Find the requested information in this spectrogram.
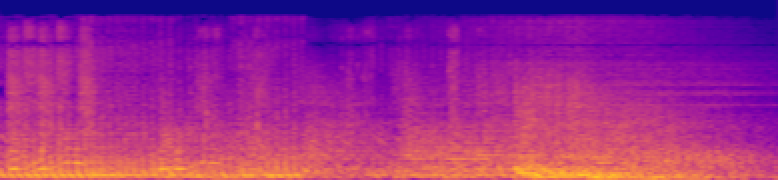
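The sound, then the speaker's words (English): Gunfire from German positions on troops crossing a cratered clifftop in Calvados, a dense continuous barrage of bursts and booming explosions, loud and sustained, with no clear gaps between shots. “And then the Germans open fire on them again.”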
